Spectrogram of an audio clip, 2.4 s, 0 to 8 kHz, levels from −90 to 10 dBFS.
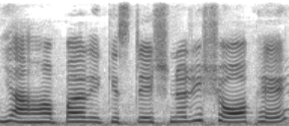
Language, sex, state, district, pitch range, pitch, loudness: Hindi, female, Chhattisgarh, Bastar, 275-295 Hz, 280 Hz, -16 LUFS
